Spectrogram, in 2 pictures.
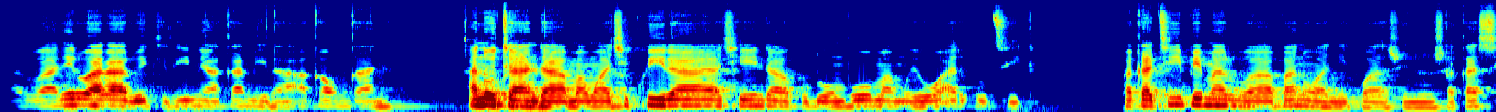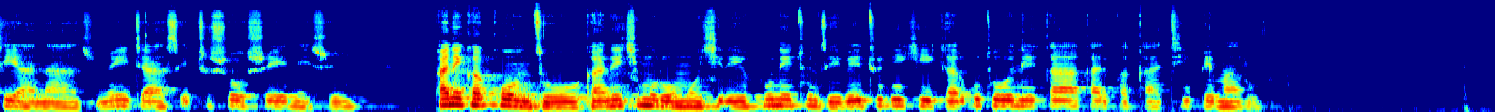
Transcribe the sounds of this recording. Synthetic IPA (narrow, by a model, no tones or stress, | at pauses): maruʋaːne̞ruʋaɾarwe̞ɡʱiriniakamiɾaa̰kauŋɡaːnaː | no̞tandamamweat͡ʃikwiɾaːt͡ʃie̞ndakuɗo̞mbo̞mamwe̞wo̞a̰ɾikud͡ziːkḁ | pakatipe̞maruʋapano̞wanikwaʐin̤uʐakasijanaʐino̞itase̞tuʂo̞ʂe̞ne̞ʐiːmwe | pane̞kako̞nzo̞kane̞t͡ʃimuɾo̞mo̞t͡ʃire̞fune̞tunze̞ʋe̞tuɗikikarikuto̞ːne̞kakaripakatʰipe̞maruːʋa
